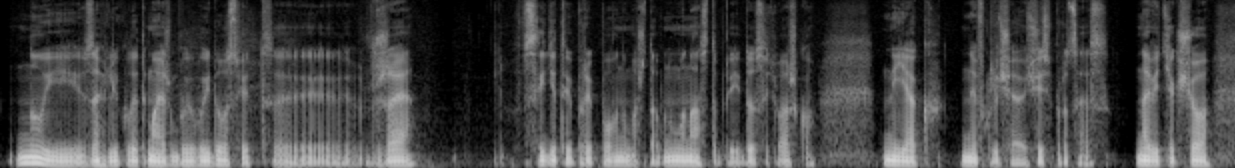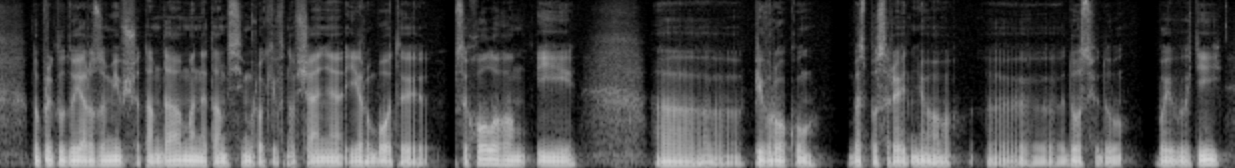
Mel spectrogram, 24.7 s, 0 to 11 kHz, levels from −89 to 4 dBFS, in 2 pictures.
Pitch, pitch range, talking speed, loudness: 75 Hz, 70-80 Hz, 115 wpm, -20 LUFS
